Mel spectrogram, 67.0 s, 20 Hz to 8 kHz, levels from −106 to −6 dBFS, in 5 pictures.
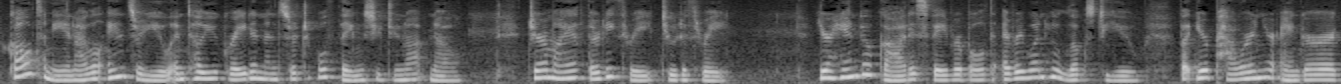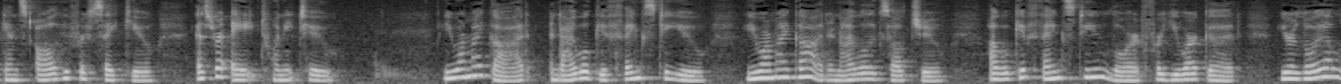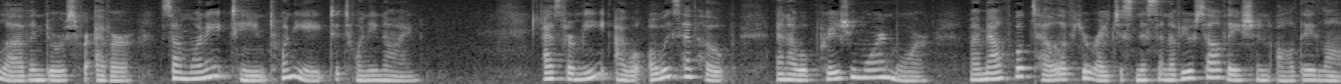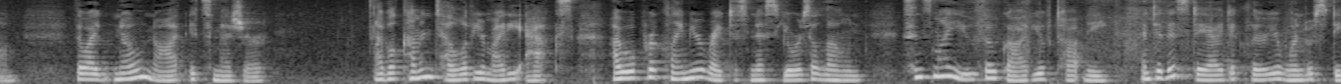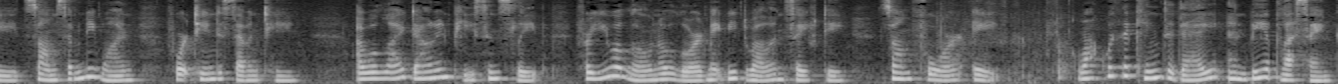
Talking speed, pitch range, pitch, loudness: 180 wpm, 170-235 Hz, 195 Hz, -31 LUFS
